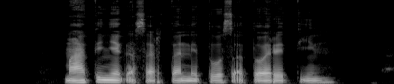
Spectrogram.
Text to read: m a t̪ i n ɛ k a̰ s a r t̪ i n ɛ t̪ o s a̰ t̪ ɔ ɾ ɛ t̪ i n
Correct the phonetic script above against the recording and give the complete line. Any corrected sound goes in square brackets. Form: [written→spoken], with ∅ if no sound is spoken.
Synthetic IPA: m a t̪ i [n→ɲ] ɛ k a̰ s a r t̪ [i→a] n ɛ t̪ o s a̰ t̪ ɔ ɾ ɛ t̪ i n

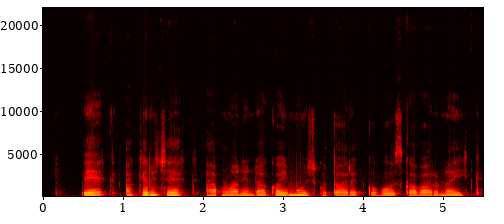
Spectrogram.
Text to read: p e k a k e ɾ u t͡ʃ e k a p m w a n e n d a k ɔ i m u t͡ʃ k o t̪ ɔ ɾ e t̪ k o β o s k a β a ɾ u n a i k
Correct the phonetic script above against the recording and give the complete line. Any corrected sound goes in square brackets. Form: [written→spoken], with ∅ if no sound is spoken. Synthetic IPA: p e k a k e ɾ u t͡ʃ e k a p m w a n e n d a k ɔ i m u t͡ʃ k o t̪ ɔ ɾ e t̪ k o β o s k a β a ɾ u n a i k

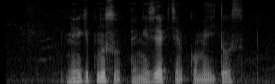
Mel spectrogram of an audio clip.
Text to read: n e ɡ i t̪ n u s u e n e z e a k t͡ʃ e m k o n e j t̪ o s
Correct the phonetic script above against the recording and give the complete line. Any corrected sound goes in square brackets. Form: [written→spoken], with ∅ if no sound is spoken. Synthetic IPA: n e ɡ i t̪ n u s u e [n→ŋ] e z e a k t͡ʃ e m k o [n→m] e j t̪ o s

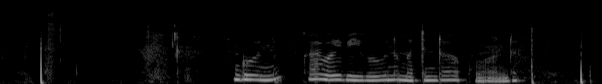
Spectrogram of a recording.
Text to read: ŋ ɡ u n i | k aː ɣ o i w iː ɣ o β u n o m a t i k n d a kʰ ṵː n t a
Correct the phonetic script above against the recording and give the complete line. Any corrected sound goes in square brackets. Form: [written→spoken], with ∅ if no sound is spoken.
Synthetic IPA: ŋ ɡ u n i | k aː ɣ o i [w→β] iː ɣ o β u n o m a t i [k→∅] n d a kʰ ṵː n [t→d] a

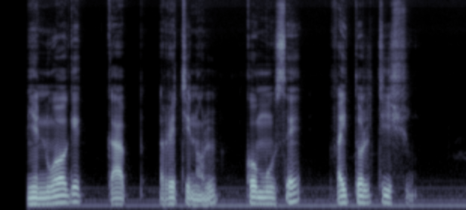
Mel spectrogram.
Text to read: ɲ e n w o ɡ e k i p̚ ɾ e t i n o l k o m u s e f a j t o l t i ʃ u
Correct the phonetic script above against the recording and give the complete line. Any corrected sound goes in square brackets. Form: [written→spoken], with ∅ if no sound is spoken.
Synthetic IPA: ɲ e n w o ɡ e k [i→a] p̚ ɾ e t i n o l k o m u s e f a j t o l t i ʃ u

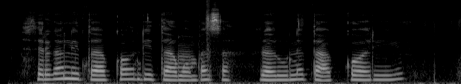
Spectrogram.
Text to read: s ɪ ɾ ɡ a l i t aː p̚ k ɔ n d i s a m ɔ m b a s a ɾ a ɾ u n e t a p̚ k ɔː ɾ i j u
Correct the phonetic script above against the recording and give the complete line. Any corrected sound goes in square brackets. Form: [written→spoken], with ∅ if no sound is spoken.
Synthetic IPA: s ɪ ɾ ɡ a l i t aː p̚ k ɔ n d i [s→t] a m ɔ m b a s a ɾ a ɾ u n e t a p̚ k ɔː ɾ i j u

